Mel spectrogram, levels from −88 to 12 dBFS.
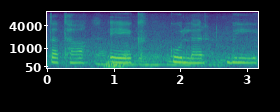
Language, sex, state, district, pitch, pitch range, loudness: Hindi, female, Haryana, Rohtak, 200 Hz, 190-205 Hz, -16 LUFS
